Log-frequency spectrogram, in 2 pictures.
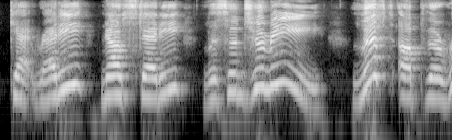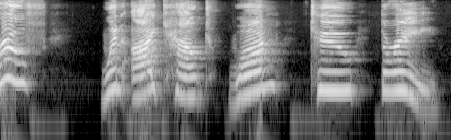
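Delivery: loud, slow barked orders; bossy commands. Acted. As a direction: command the crew loudly. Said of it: "Moose said".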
